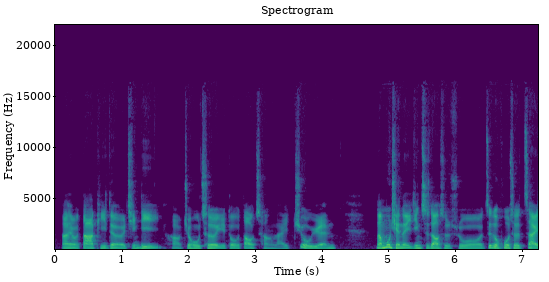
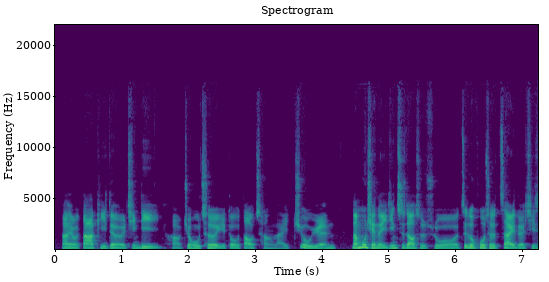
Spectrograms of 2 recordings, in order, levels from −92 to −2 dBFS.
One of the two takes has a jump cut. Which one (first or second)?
second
